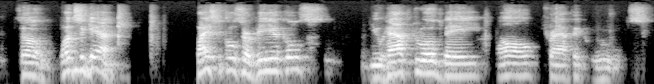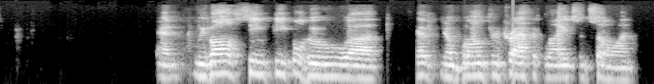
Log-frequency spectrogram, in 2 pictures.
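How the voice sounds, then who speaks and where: Talking fairly slowly, a man uses a fairly high pitch with ordinary pitch variation. Long, frequent pauses break up his speech. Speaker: cycling ride leader trainer. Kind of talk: training session. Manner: loud.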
